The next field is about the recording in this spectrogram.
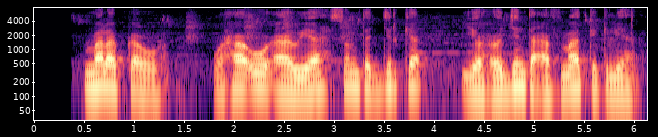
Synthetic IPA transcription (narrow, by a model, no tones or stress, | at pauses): mɐlɐb̚kʰɐ | wɑħɑːuːʕɑːwɪjaːsʊnt̪ʰɐt͡ʃɪrkʰɐ | ijɞħɔːt͡ʃɪnt̪ʰɐʕɑːfɪmaːd̪kʰɐkʰɛlɪɦɐ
